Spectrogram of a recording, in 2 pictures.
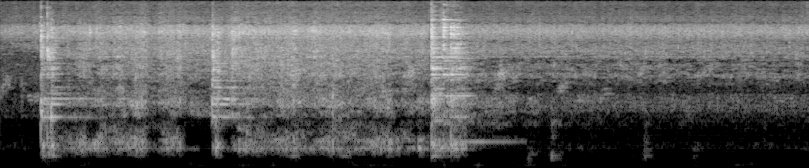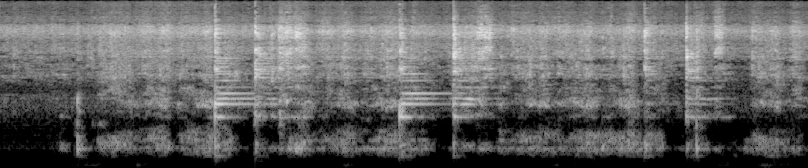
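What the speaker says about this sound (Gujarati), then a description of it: "હવે આની અંદર આપણે કાપેલા ટમેટા નાખી દઈએ" Chopped tomatoes sizzling in a hot pan in a village kitchen, a spoon stirring and scraping with clinks against the metal, a steady frying hiss underneath and a quieter stretch in the middle, close up with no speech.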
